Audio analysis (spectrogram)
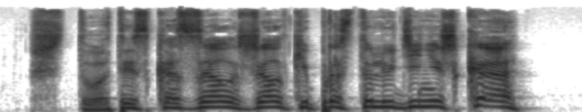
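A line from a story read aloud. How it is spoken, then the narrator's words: Barked. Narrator (Russian): рявкнул блондин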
